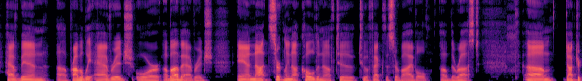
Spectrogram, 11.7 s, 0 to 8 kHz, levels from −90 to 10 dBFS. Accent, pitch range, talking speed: American, 105-120 Hz, 125 wpm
